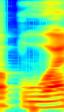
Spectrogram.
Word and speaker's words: ปัว: ปัว ออก เสียง ว่า ป่วย นะ ครับ ป ปลา ไม่ ให้ อากาศ ว แหวน คำ ว่า ปั่ว ครับ หัว นี้ ครับ มี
